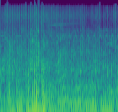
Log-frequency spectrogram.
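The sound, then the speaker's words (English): A small outboard boat motor sputters to life and settles into a steady, low, rumbling idle, loud, with a brief clattering surge near the start. “A couple of minutes later, I was on the far edge of the spread with a pintail decoy under each arm when I heard the outboard motor start.”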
